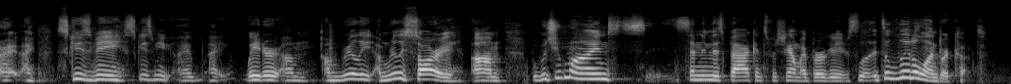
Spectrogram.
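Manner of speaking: weak, hesitant, timid, stumbling, passive voice. Speaker demonstrates asking a waiter to send back an undercooked burger, passive and weak. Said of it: "It's being passive".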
